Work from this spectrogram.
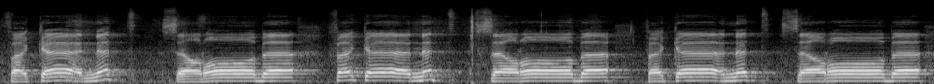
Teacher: Ta itu diizharkan, dijelaskan mati, kemudian ambil sin yang berbaris di atas. Maka kena hati-hati, slowkan sedikit, perlahankan sikit suara, masuk perlahankan pergerakan. · Ta pun bunyi mati, ta pun bunyi mati, sin pun bunyi angin sin. Ta ada angin dia, sin ada angin dia.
